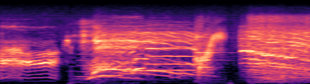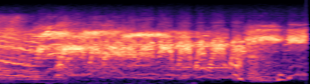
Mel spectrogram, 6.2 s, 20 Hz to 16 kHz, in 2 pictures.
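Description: Cartoon duck quacking in a 1952 animated short: loud, raspy, sputtering quacks come in rapid bursts with brief breaks between them. The squawks are nasal and rich in overtones and fill the whole clip.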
